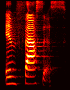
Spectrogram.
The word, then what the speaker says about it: emphasis: So emphasis. So it should be, he's doing second syllable stress, and it should be first syllable stress.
